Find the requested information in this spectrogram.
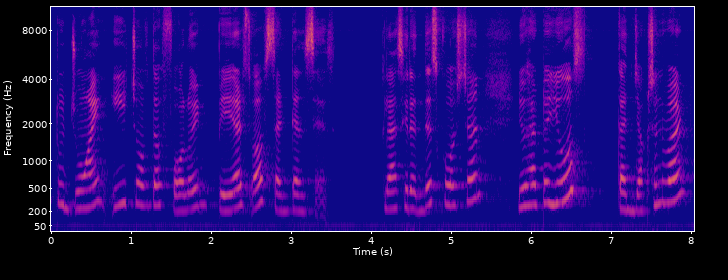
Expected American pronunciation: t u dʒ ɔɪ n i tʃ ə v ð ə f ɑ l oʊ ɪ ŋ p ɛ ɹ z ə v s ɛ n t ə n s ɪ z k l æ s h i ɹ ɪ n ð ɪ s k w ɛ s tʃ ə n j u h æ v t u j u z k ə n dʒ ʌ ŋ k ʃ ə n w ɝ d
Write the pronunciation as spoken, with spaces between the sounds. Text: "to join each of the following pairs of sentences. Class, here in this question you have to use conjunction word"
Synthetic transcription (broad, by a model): t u dʒ ɔɪ n i tʃ ə v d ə f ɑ l oʊ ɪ ŋ p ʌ ɹ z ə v s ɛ n t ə n s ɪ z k l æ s h i ɹ ɪ n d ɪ s k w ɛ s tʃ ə n j u h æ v t u j u z k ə n dʒ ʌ k ʃ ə n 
